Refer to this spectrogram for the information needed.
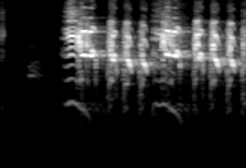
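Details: Grey francolin, locally called Dakkni teetar, giving a loud, harsh, high-pitched call of rapid, evenly pulsed notes, about eight per second, continuing steadily for over a second after a short lead-in note, with no other clear sounds.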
